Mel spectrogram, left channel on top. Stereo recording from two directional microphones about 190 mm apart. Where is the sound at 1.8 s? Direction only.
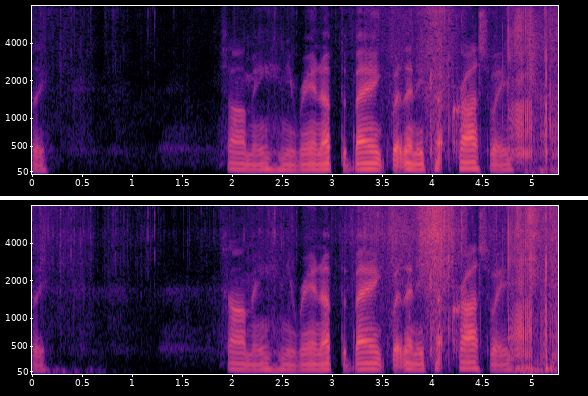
20° left (ahead or behind).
